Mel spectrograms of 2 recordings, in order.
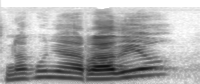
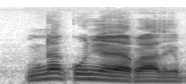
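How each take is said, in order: First: Quick, upbeat radio spot read. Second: Said in the usual way. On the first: Shown as a demonstration. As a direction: sell it like a radio jingle. (voz de cuña de radio, rápida y animada) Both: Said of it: "oye, queremos una cuña".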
